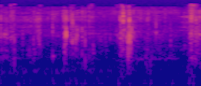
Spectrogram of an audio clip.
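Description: Faint footsteps on dry, stony dirt ground: three soft steps, a little over half a second apart.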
